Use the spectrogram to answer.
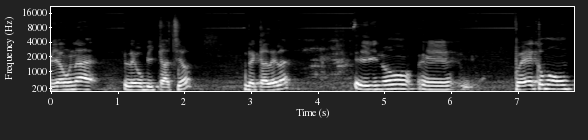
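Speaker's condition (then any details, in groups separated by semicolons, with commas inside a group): Cerebral palsy; spastic type, stiffness, mobility difficulties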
